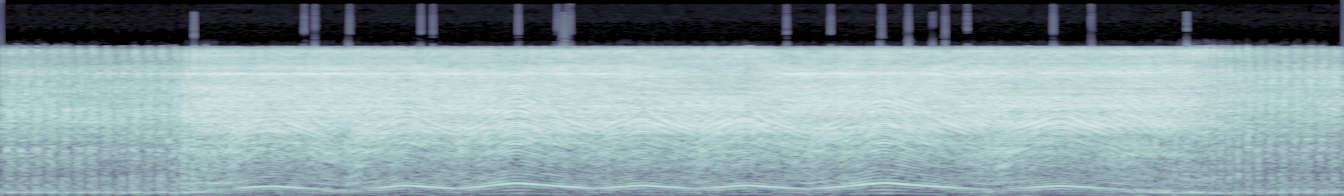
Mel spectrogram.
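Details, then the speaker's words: Motorcycle after cleaning the stator wiring and carbs, suspected dud battery; clean even revs rising and falling with throttle blips, no knocks or rattles: good running bike as it sits. "this is definitely a good running vine bike as it sits"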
